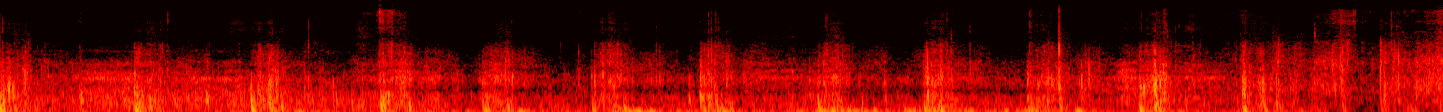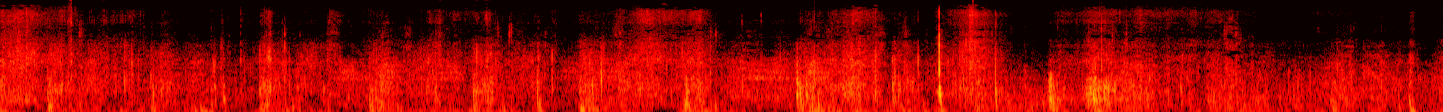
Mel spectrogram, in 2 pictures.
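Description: A hiker's footsteps on a dirt trail: a faint, steady run of steps, with one sharper knock near the end.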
